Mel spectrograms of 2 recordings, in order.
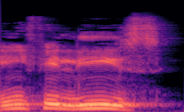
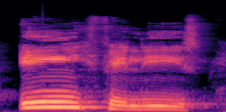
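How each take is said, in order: First: "infeliz" with the weight on final LIZ; correct stress on LIZ. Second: "infeliz" with IN punched and stretched; wrong stress on IN. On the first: Shown as a demonstration. Teaching the stressed syllable, stress on LIZ. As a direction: land on the last syllable, infeLIZ. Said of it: "sílaba tônica". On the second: Retold or imitated. Imitating how some people say it, stress on IN. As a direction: hit and hold the first syllable, INfeliz. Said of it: "tem gente que fala".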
